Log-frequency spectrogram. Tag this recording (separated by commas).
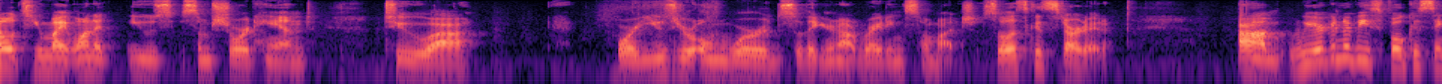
Speech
